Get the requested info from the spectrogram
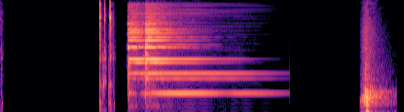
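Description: Subscribe-button animation sound effect: two quick clicks, then a single bright bell ding that rings out for about a second and a half. A short burst of sound follows near the end.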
